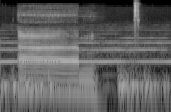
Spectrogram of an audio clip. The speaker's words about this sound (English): And, see, the air sirens have gone on.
